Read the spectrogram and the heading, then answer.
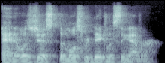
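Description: A man in his forties telling stories in a casual interview, full of slang and swearing, excitable and often repeating himself. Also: fairly low pitch, fast, vocal fry, echoey room. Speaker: entrepreneur guest.

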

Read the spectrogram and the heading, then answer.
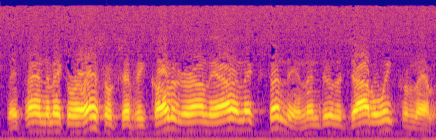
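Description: An actor playing a plain-spoken, cautious boat captain in an old radio crime drama. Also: male voice, fairly high pitch, expressive, racing, natural voice. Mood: matter-of-fact. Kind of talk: 1930s-40s radio crime drama acting. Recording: muffled, scratchy old-time radio recording.

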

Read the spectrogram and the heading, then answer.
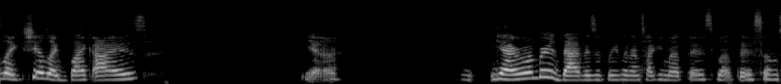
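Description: Young woman podcaster, kinda high voice, rambles w lots of likes and ums, cusses, flips into spanish, dry close sound. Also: a little mellow, no echo. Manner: rambling, filler-heavy, swears freely, laughs often; switches between English and Spanish mid-sentence. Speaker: podcast co-host. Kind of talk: casual podcast chat.

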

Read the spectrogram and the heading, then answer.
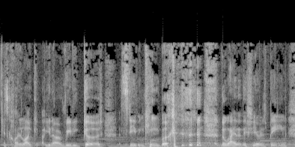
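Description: A woman's voice: deep voice, lively intonation, measured pace, darkish tone, faint music behind. Stuffy-nosed woman hosting a podcast. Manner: earnest, reassuring, with small laughs. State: stuffy from a cold. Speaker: podcast host. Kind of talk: casual solo podcast talk.

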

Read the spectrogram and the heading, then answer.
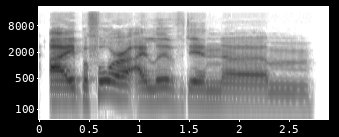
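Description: Brief: German-raised male streamer, halting interview chat on a call. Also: mid-range voice, fairly bright tone, clean tone. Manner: halting, lots of restarts and fillers. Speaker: YouTuber and streamer guest.

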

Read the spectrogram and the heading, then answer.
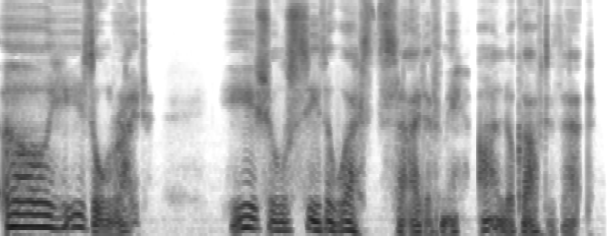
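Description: Injured detective in a weak hoarse whisper, quietly commanding, put on by a male audiobook reader; dry close sound. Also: mid-range voice, sing-song, slow pace, no room sound, full character voice. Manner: weak muttering, urgent instructions. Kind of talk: audiobook reading.

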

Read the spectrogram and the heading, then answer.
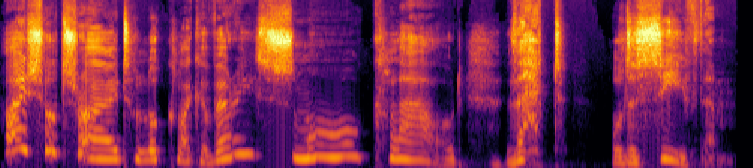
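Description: A woman voicing an earnest, scheming, silly male toy bear from a children's storybook, with excitable, self-important pronouncements. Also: mid-range voice, measured pace, dry recording, studio quality, voice pushed up, heavily acted. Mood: confident.

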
